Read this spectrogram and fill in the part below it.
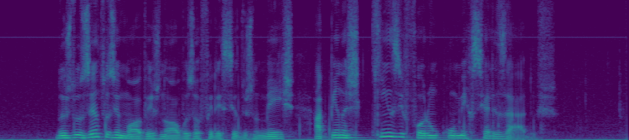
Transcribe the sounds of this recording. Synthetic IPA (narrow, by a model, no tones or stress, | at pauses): d̪ʊʒd̪uzẽnt̪ʊzimɔvejznɔvʊzofeɾesid̪ʊʒnʊmejsapẽnɐskĩzɪfoɾɐ̃w̃komeɾsializa̰d̪ʊs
